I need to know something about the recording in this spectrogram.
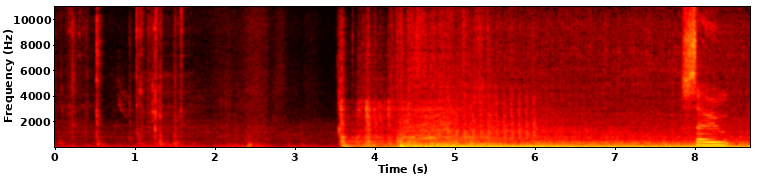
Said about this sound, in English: this is just the sound of another car starting. But to Andy, this represents something slightly different. This is his Land Rover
